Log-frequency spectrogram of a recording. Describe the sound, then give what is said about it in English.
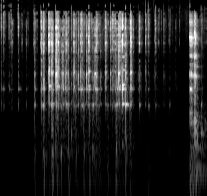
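Two or three ice cubes with a little water swirl and clink inside a martini glass to chill it, a rapid patter of bright tinkling clicks that swells and fades, ending with a short louder rattle. No one speaks. “Swirl it around and then let it sit while you're making the drink.”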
